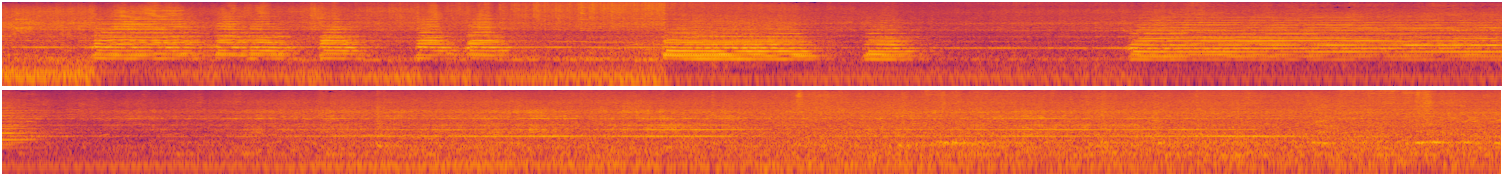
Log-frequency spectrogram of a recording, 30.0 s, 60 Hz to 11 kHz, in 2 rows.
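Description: Horn of a CSX C40-8W diesel locomotive leading an autorack freight: a run of blasts ending long, short, long, with the locomotives running underneath. Then the steady rumble and wheel clatter of autorack cars rolling past.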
